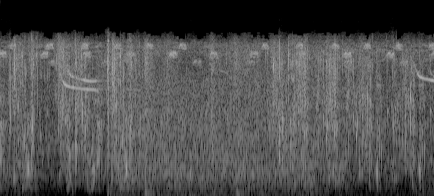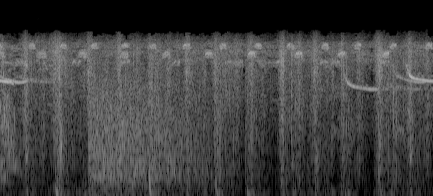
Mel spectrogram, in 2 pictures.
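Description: A wolf's paws patter quickly over ice and then grass.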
